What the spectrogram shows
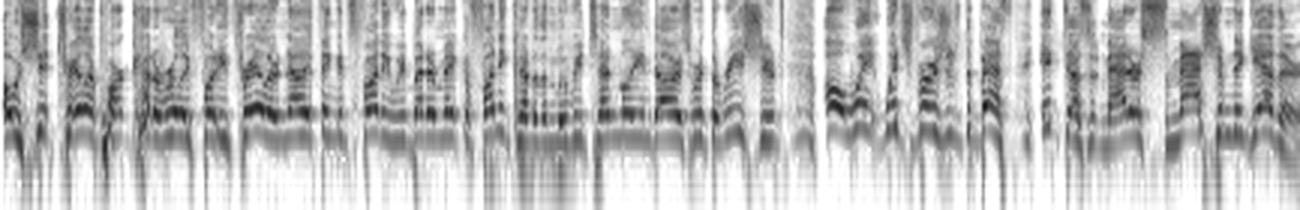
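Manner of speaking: high, fast, mocking voice.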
